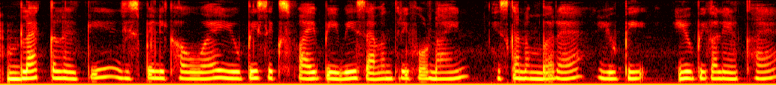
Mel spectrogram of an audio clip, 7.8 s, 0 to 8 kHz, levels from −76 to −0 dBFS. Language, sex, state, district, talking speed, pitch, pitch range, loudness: Hindi, female, Delhi, New Delhi, 195 wpm, 235 Hz, 230-245 Hz, -18 LUFS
